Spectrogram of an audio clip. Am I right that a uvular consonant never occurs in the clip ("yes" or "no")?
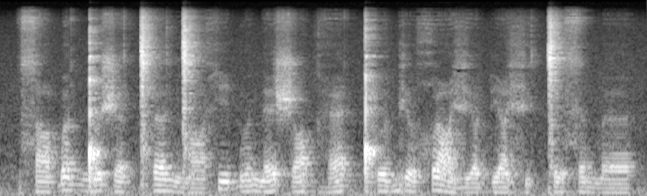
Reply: no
